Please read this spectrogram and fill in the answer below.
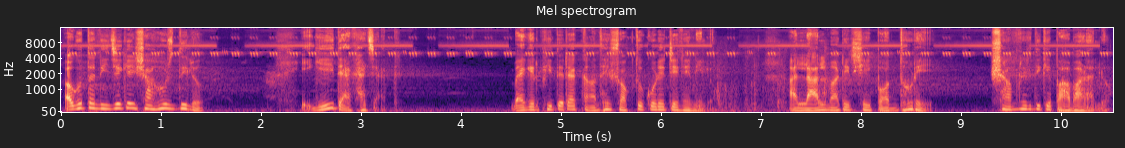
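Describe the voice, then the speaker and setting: A man's voice: mid-range voice, animated, normal speed, a little mellow, slight background noise. A man narrating a horror audiobook in a dramatic, suspenseful storytelling style.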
